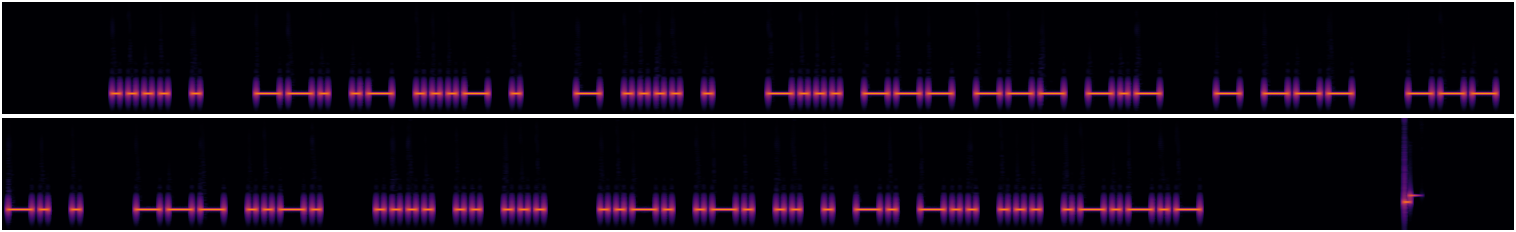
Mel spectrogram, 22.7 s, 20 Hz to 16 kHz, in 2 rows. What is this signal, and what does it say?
Morse code, heard as a keyed tone, about 21 wpm, 700 Hz. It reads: HE GAVE THE BOOK TO ONE OF HIS FRIENDS.
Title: Sentences with 4-Word Phrases - 20wpm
